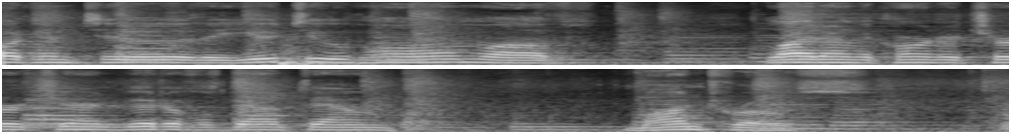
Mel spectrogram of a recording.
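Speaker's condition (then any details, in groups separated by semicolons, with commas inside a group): No condition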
